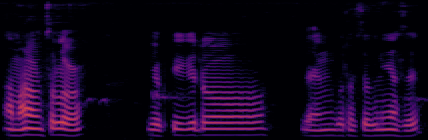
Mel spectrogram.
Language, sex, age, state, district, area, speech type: Assamese, male, 30-45, Assam, Lakhimpur, rural, spontaneous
